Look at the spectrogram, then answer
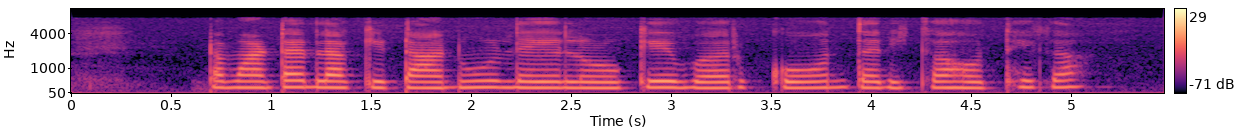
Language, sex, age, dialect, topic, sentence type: Chhattisgarhi, female, 18-24, Northern/Bhandar, agriculture, question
